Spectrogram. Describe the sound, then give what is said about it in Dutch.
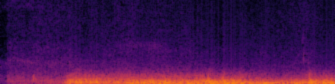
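A loud, close clap of thunder bursts in after a brief quiet moment and rolls into a heavy, sustained low rumble, with rain hissing faintly beneath it. No one speaks. “Hoos, heel dichtbij is het.”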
